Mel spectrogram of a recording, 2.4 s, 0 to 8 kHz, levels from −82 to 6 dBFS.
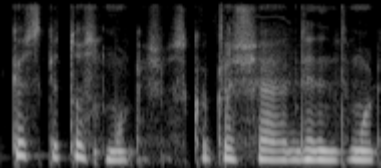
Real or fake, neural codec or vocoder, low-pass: real; none; 7.2 kHz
